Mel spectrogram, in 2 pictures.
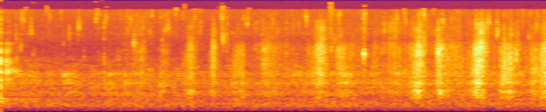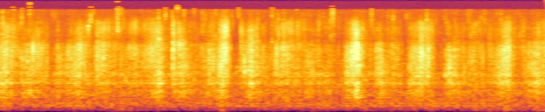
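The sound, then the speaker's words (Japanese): Soap rubbed onto a bath mitten before a back wash, a soft, faint run of repeated rubbing and swishing strokes that grows slightly busier after the first few seconds. “そしたら今度は石鹸つけてのお背中流しですね。ミトンに石鹸塗っちゃいますから、ちょっとだけ待ってくださいね。”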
